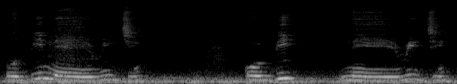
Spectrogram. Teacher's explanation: This E swallowed the A. Then it started sounding like na-eri-ji. Eri is a heavy vowel, a heavy verb.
